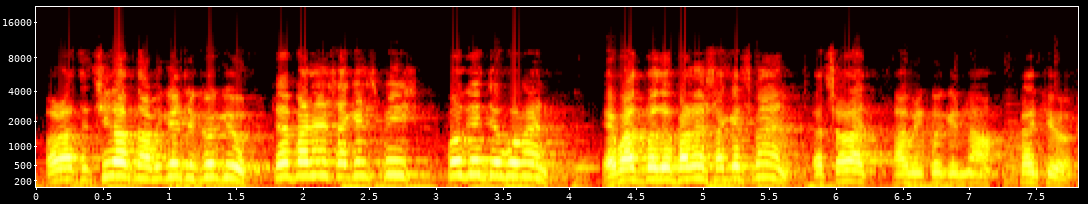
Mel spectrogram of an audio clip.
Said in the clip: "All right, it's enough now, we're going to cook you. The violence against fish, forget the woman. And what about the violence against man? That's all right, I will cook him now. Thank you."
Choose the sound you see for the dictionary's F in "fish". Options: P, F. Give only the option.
P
